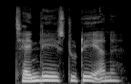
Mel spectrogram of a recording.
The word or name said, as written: tandlægestuderende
